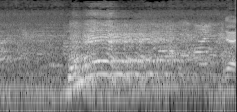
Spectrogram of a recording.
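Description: A little girl lets out a loud, drawn-out cry.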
